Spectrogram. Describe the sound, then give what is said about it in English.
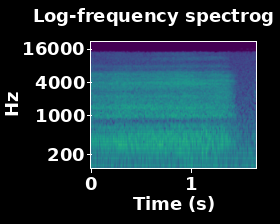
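One long, deep sniff through the nose at Citra hops, a steady airy hiss lasting well over a second before cutting off abruptly. No one speaks. “Fuck, this smells so good. I just want to sniff this all day.”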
